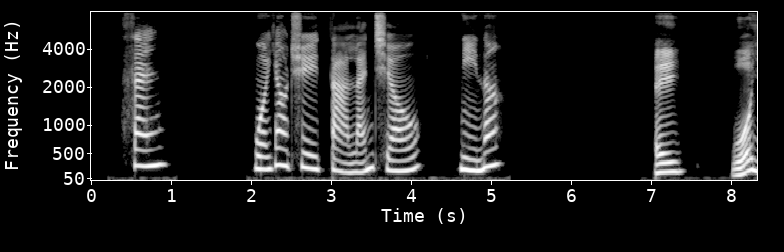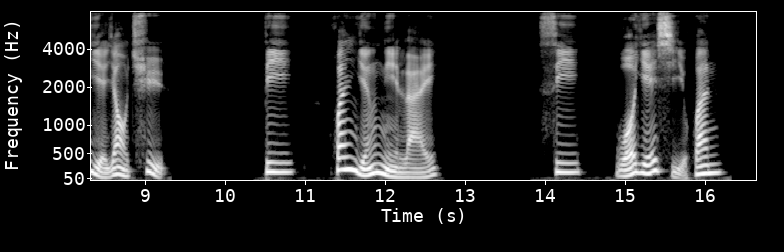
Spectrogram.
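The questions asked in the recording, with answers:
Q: 我要去打篮球,你呢?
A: A: 我也要去。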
